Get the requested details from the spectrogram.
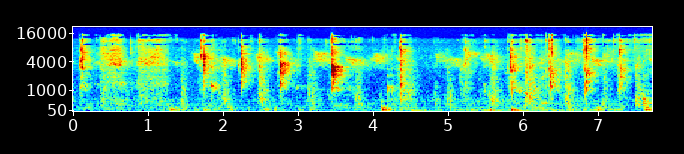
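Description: A hand squishes and mixes rice and curry on a metal plate.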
